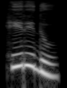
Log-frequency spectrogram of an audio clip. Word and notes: ಹಿರಿದು: kannada

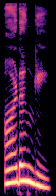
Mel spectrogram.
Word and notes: ಆಡಂಗಿ: āḍaŋgi

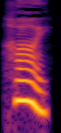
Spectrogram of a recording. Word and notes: ಹುಯ್ಯು: huyyu

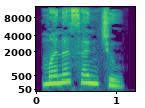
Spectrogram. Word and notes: ಮನಸಂಚು: Kannada

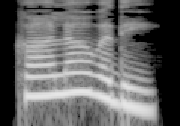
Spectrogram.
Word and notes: ಕಲಾವತಿ: kalāvati; Kannada

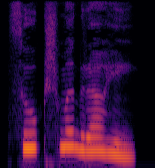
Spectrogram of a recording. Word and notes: ಸೂಕ್ಷ್ಮಗ್ರಾಹಿ: sūkṣma grāhi

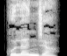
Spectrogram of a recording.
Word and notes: ಕುಲಂಜ: kulanja

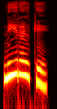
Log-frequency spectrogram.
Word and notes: ನೀರಳ್ಕೆ: nīraḷke

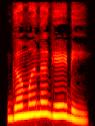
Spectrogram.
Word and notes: ಕಮಾನುಗಾಡಿ: kamānugāḍi

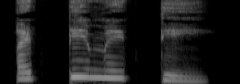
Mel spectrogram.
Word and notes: ಅಡಿಮುಡಿ: kannada

